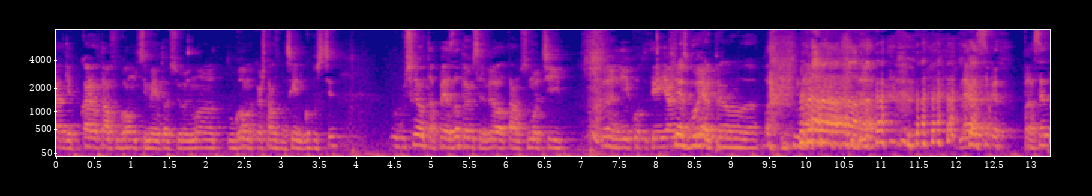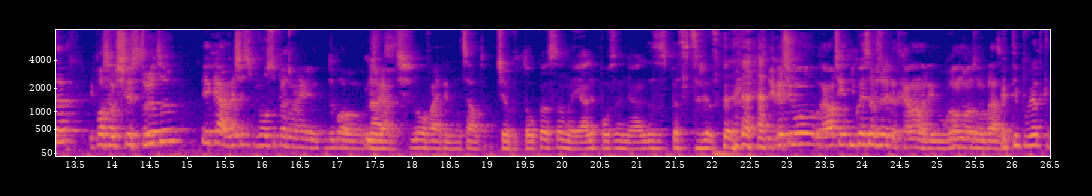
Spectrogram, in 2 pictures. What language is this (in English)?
Bulgarian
